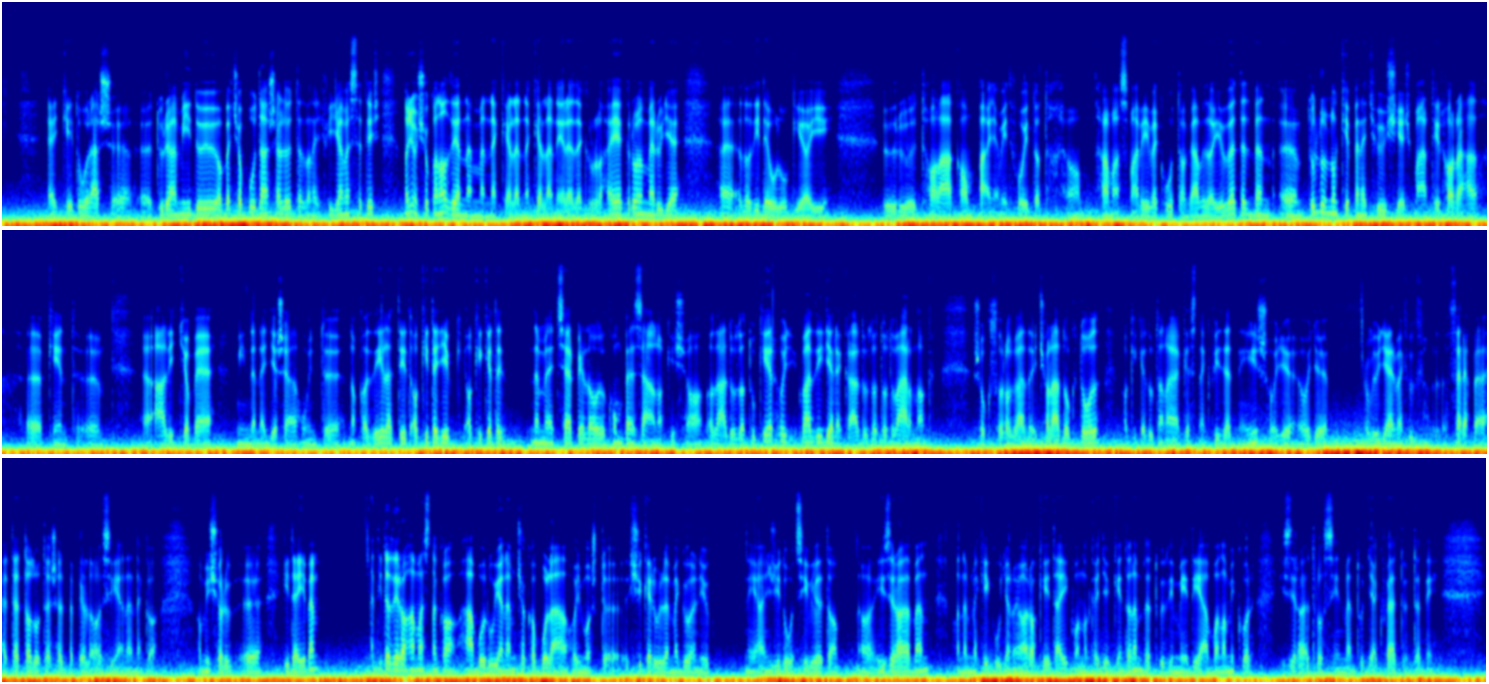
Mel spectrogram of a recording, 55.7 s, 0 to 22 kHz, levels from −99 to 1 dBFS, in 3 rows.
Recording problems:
low rumble; loud; throughout; 3 dB below the speech

